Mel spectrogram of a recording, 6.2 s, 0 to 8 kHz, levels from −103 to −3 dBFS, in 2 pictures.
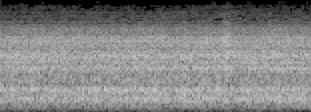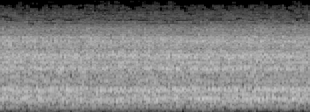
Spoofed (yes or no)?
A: no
